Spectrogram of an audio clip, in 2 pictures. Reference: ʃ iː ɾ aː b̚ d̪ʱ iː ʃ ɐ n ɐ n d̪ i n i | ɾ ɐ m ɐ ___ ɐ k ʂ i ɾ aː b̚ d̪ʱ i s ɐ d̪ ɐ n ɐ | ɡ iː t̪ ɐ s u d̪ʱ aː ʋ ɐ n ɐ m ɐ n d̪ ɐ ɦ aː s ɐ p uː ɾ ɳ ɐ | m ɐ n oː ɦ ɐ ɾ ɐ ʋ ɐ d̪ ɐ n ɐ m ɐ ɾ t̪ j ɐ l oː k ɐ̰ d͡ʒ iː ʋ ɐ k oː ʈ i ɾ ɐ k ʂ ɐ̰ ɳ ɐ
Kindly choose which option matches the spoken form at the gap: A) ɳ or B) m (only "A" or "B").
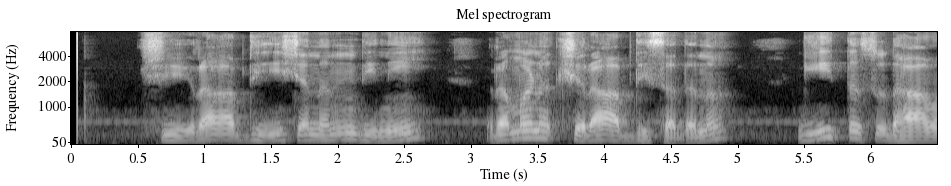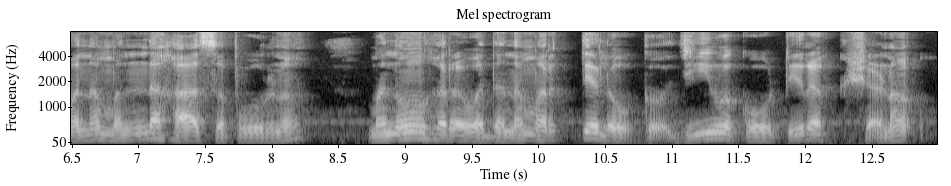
A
